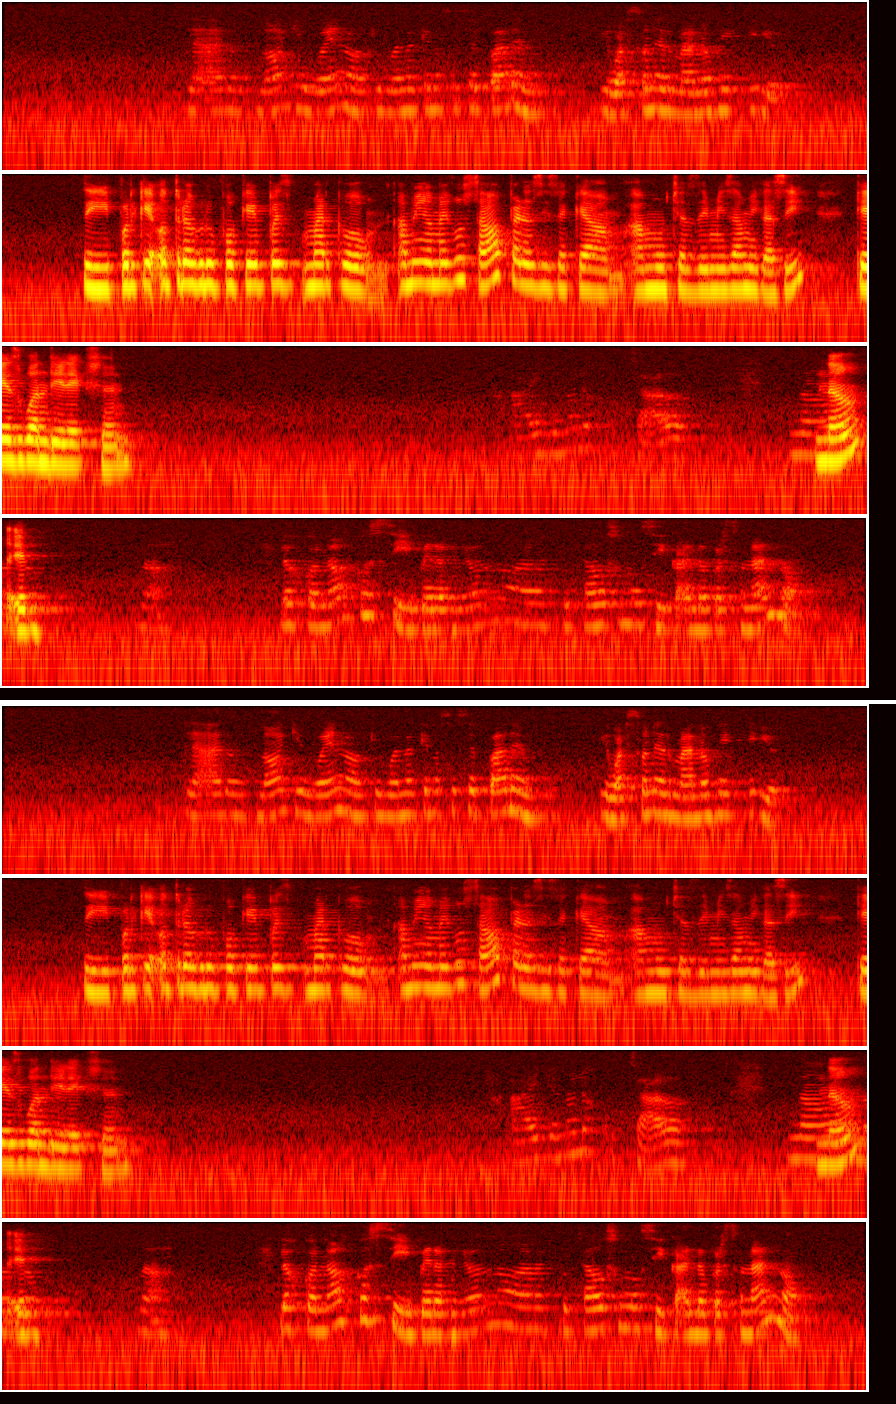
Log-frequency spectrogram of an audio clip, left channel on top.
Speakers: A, on the right; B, on the left.
A: Claro, no, qué bueno, qué bueno que no se separen. Igual son hermanos ellos.
B: Sí, porque otro grupo que pues marcó, a mí no me gustaba, pero sí sé que a, a muchas de mis amigas sí, que es One Direction.
A: Ay, yo no lo he escuchado. No,
B: ¿No?
A: no,
B: Eh,
A: no, no. Los conozco, sí, pero yo no he escuchado su música, en lo personal no,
